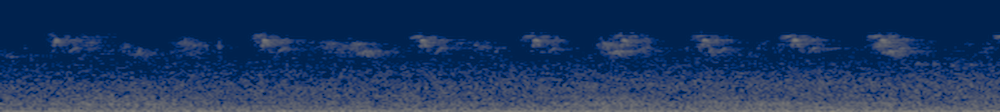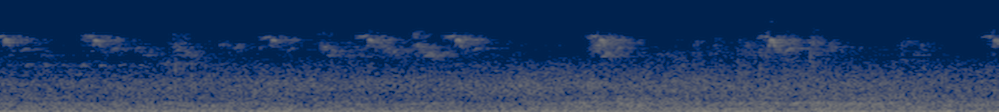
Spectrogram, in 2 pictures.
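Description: Faint bird chirping: short high chirps repeated about two to three times a second over a low steady hum.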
